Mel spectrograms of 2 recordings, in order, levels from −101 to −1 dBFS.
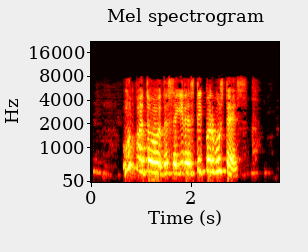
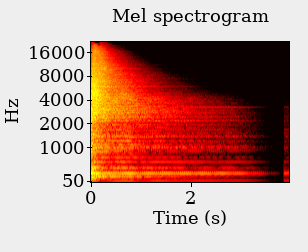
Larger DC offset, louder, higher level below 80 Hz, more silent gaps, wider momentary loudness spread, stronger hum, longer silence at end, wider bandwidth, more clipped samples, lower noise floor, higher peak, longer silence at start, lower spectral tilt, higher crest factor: neither; first, -13 LUFS vs -18 LUFS; about the same, -58 dBFS vs -62 dBFS; neither; second, 8 LU vs 28 LU; neither; second, 0.8 s vs 2.45 s; second, 8 kHz vs over 20 kHz; neither; second, -51 dBFS vs -72 dBFS; about the same, -2 dBFS vs 0 dBFS; first, 0.65 s vs 0 s; first, -2.5 dB/octave vs 0.5 dB/octave; second, 12 dB vs 24 dB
